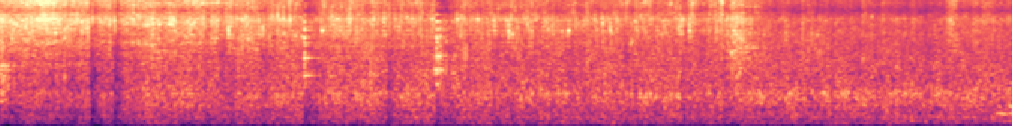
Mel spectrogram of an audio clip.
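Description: Chicken pieces hit a hot pot for tinola and sizzle steadily, a dense crackling hiss with faint stirring clinks, close and continuous without talk while heavy rain falls outside.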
